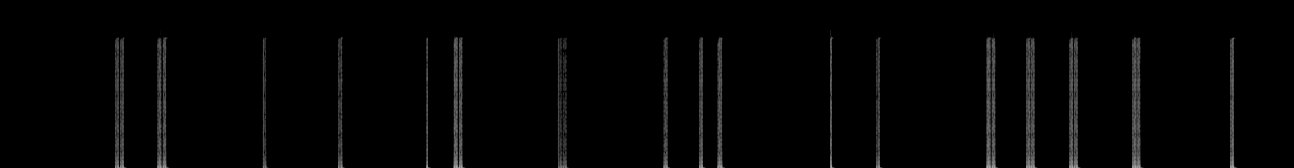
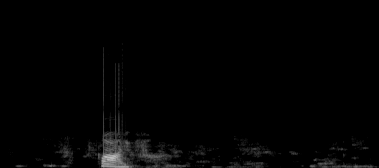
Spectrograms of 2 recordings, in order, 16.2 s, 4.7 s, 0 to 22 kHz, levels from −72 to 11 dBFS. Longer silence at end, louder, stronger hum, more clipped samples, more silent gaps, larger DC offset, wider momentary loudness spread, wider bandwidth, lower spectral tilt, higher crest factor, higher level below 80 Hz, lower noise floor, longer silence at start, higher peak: second, 0.75 s vs 3.15 s; second, -31 LUFS vs -17 LUFS; neither; neither; neither; neither; second, 12 LU vs 27 LU; first, 18 kHz vs 15 kHz; about the same, -4.5 dB/octave vs -4.5 dB/octave; first, 34 dB vs 24 dB; first, -44 dBFS vs -68 dBFS; first, -87 dBFS vs -63 dBFS; first, 1.45 s vs 1.25 s; first, 0 dBFS vs -4 dBFS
